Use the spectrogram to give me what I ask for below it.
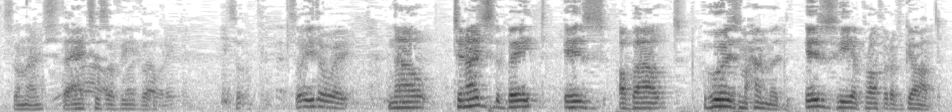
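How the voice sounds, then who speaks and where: A man from Los Angeles giving his first public debate presentation, a little nervous and hesitant, rushing ahead in bursts. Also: mid-range voice, crowd noise. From Los Angeles, United States. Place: debate hall. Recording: echoey hall, faint background noise.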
